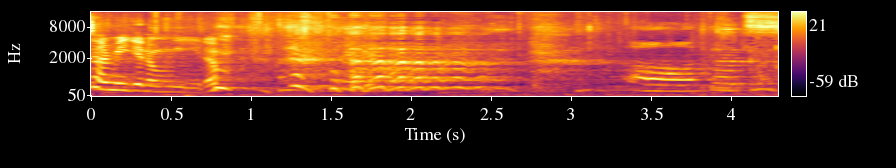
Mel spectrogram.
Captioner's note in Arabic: يضحك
